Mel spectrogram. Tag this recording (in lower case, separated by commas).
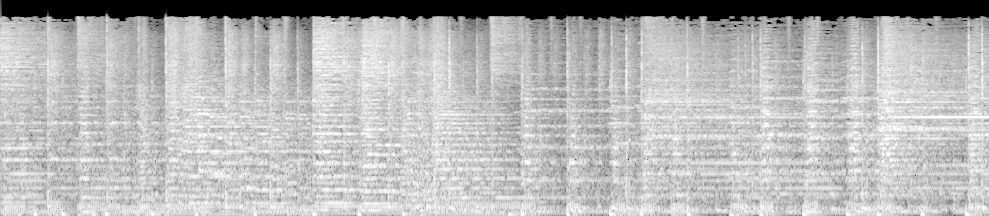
music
